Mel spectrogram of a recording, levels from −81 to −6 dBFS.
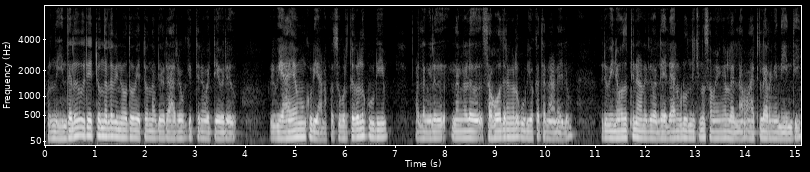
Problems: none marked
